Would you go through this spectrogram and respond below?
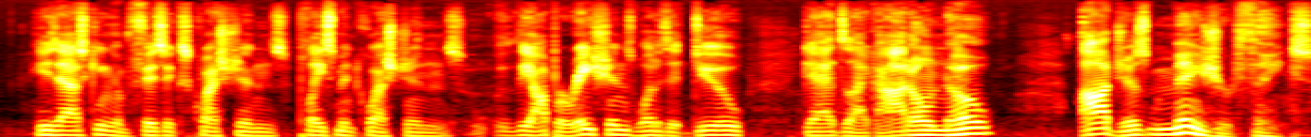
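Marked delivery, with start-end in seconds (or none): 4.4-6.6 put-on southern accent. Retelling how a dad answers his son's questions, imitating Dad's southern accent. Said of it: "his dad has the southern accent".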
